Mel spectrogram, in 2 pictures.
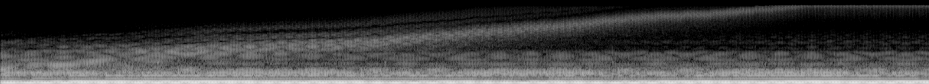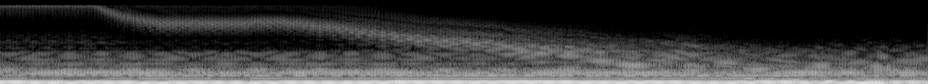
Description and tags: Weird FX Loop :: High Planes Hunger Lonely Bass Loop
Atmospheric, lonely high planes feel... far away from the everyday buzz...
